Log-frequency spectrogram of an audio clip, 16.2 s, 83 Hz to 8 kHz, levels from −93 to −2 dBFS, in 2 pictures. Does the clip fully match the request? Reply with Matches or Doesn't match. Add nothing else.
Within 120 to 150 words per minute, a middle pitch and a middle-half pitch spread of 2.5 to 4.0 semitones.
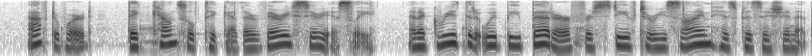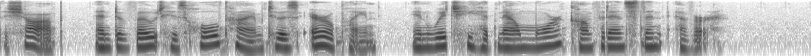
Matches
